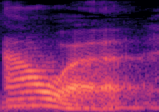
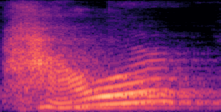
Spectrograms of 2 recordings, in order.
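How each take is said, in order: First: The word starts without an h sound. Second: The word starts with an h sound. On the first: The speaker calls it right. "the right way to pronounce the word is hour. Like H is silent" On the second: The speaker calls it wrong. "pronouncing the letter H"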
